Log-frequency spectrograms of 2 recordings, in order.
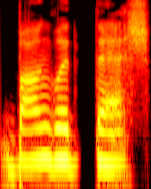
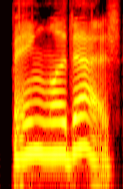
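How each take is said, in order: First: It is said the way local people pronounce it. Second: It is said with a typical American pronunciation. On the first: The speaker calls it right. "They like you pronounce it Bangladesh" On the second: The speaker calls it wrong. "as an American, you're going to come in and be like Bangladesh"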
